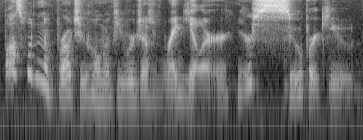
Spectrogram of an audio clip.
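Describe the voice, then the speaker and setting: A woman playing an excitable, affectionate, dim-witted young dog girl in a roleplay audio drama, bubbly, naive and eager. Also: lowish voice, moderate pace, vocal fry, breathy edge, exaggerated voice. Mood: cheerful, eager.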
